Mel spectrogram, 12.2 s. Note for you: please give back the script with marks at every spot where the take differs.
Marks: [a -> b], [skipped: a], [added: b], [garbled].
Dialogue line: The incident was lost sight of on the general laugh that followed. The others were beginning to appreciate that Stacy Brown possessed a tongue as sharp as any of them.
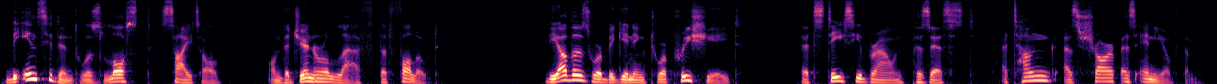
The incident was lost sight of on the general laugh that followed. The others were beginning to appreciate that Stacy Brown possessed a tongue as sharp as any of them.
